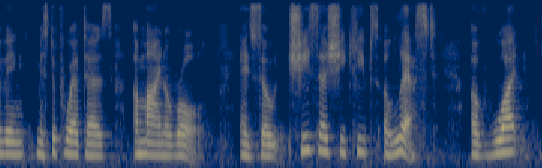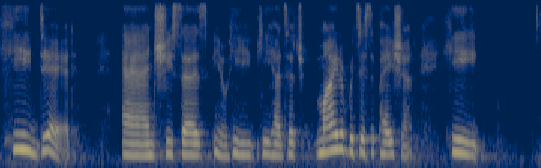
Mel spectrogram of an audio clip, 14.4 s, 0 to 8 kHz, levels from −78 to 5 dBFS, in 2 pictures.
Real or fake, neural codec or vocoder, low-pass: fake; codec, 24 kHz, 0.9 kbps, WavTokenizer, small release; 7.2 kHz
